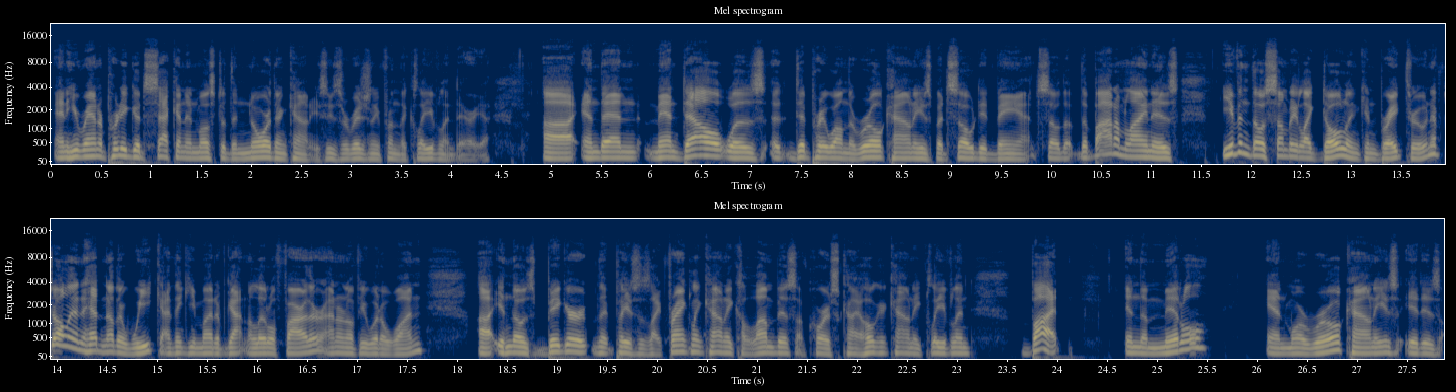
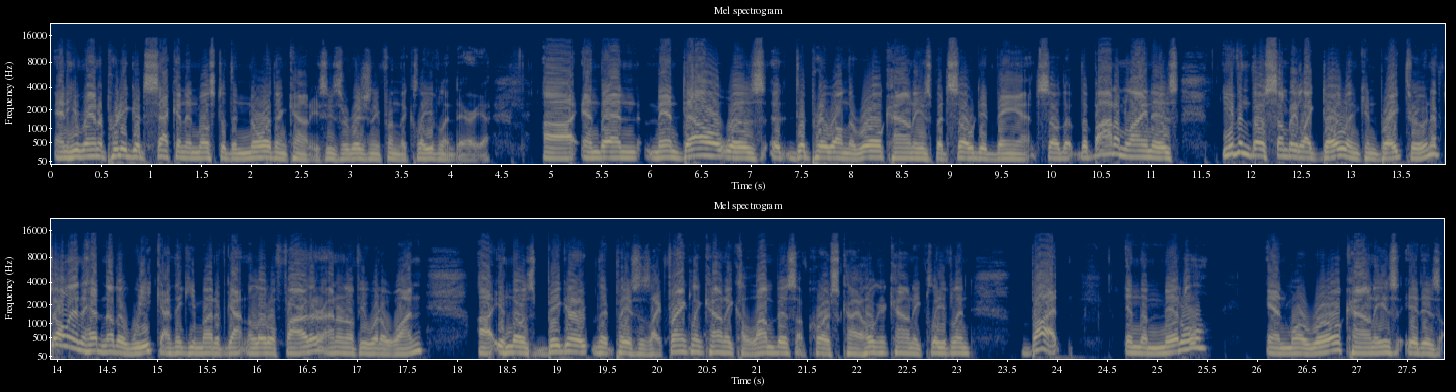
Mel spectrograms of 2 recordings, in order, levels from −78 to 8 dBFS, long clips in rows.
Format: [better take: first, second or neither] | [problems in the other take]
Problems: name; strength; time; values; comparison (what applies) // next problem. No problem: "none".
first | distortion; heavy; 6 dB below the speech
